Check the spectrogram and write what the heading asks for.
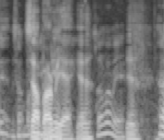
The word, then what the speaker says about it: Barbier: Sal Barbier, yeah.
